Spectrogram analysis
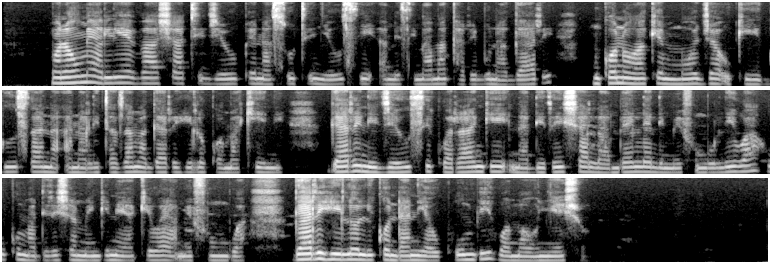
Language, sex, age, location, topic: Swahili, female, 18-24, Mombasa, finance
